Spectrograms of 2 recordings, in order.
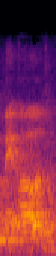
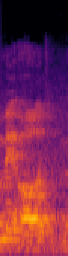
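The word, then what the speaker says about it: מאוד: Make sure you pronounce those syllables correctly. Me'od. Me'od. Me'od. It's almost like you put a little stress on each one, because if not, it'll slur together and you won't hear the vowels.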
